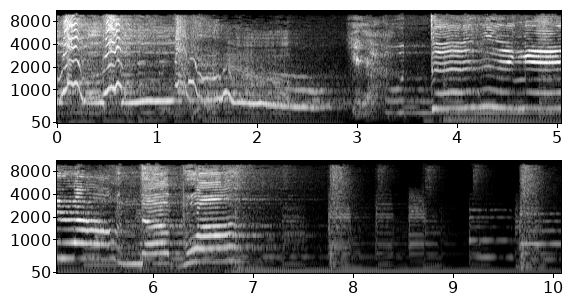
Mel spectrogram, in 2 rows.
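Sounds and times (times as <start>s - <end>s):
karaoke backing track: 0.0s - 10.0s.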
